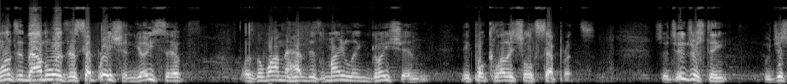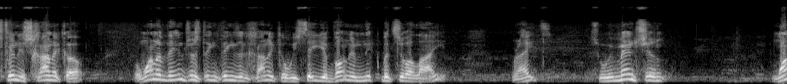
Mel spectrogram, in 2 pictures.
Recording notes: Shiur recorded in Yeshivas Ohr Reuven, Monsey, NY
